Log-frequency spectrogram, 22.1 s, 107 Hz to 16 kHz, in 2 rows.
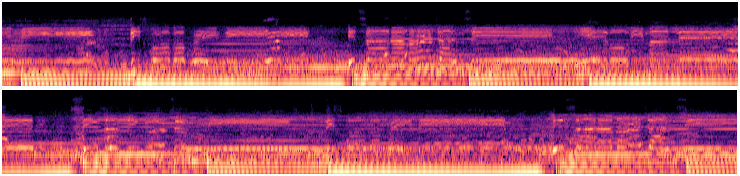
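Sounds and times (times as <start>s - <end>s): drums: 0.0s - 22.0s
electric bass: 0.0s - 22.0s
guitar: 0.0s - 22.0s
horns melody: 0.0s - 22.0s
person singing: 0.0s - 22.0s.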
